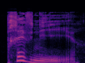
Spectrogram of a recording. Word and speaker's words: prévenir: Prévenir, okay, remember that first you've got this accent aigu on the top of e, so here it's e, okay, and you don't insist on this here, so prévenir, prévenir.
